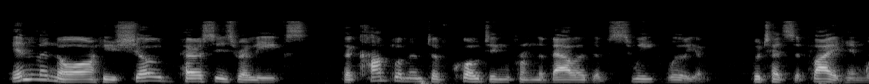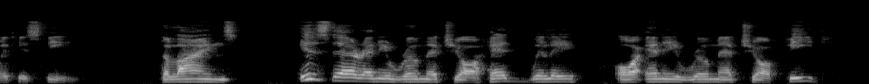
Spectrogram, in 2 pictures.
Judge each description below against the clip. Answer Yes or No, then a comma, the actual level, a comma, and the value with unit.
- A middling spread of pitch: Yes, average, 4.1 semitones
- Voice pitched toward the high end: No, low, 125 Hz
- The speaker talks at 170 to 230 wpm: No, slow, 135 wpm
